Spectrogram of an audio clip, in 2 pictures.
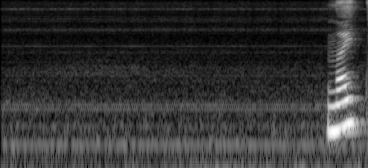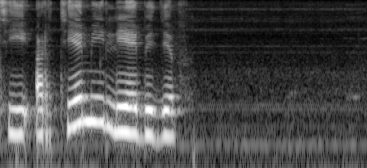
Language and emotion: Russian, neutral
